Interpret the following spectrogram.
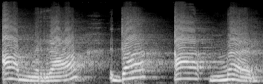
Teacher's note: არის ამრა და ამრ ამ მერში ხაზგასმულიც არის ისა ხმოვანი შუაში შუაში მდგომი ხმოვანი რომელიც გახლავთ ეგრეთწოდებული შვა ანუ ნეიტრალური ხმოვანი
